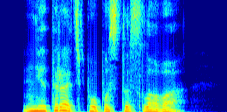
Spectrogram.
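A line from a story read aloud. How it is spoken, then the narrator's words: Weary exhale. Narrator (Russian): выдохнул Дайрен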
